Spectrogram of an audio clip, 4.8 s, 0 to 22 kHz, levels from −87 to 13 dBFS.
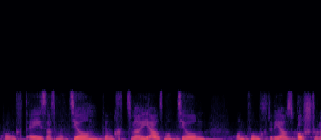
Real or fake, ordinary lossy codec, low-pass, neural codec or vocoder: fake; none; none; codec, 16 kHz, 0.5 kbps, X-Codec, HuBERT features, trained on balanced general audio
